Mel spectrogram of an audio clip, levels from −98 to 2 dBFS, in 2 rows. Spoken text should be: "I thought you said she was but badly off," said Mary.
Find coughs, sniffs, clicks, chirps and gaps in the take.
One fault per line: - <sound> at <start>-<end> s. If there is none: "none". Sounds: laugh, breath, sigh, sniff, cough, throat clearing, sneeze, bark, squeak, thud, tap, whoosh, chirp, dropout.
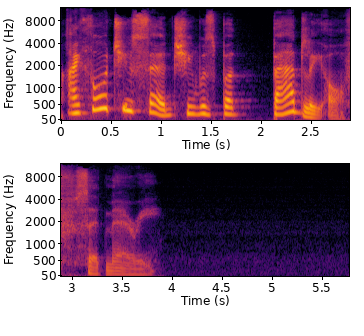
none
